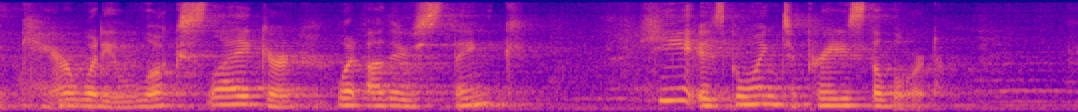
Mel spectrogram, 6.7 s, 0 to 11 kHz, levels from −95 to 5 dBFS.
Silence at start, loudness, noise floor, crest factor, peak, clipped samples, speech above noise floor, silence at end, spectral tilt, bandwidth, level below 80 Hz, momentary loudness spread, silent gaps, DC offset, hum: 0 s; -23 LUFS; -45 dBFS; 20 dB; -6 dBFS; under 0.1%; 21 dB; 0 s; -3.5 dB/octave; 10.5 kHz; -66 dBFS; 21 LU; none; under 0.1%; none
